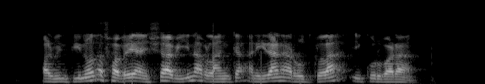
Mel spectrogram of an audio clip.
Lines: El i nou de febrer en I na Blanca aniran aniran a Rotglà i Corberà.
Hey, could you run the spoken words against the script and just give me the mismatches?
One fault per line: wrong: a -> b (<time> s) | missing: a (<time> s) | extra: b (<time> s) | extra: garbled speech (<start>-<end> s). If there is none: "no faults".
extra: vint (0.5 s)
extra: Xavi (1.6 s)
missing: aniran (2.9 s)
